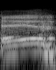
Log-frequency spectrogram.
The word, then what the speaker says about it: heir: Next, he is an heir to his ancestral property. An heir. H is not pronounced here also. That's why we should say an heir.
